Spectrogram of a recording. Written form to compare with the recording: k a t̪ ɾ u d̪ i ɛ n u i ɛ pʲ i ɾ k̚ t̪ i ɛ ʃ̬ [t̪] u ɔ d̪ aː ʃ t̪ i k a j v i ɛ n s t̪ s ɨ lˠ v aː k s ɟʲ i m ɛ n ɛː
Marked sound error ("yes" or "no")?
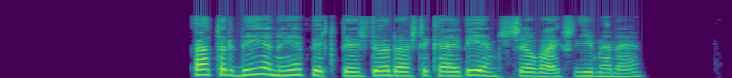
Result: yes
